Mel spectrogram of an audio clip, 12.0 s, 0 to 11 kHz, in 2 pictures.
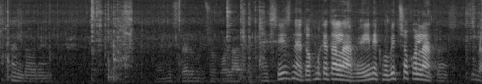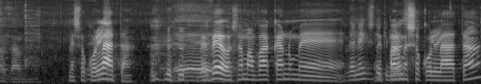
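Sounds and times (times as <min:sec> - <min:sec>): utensil scraping pot: 0:00.0 - 0:07.1
dough frying in hot oil: 0:00.0 - 0:12.0.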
